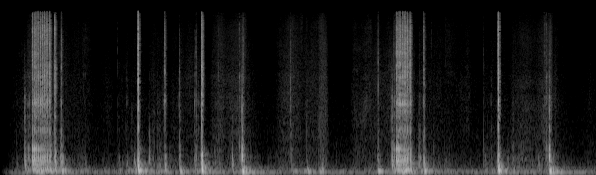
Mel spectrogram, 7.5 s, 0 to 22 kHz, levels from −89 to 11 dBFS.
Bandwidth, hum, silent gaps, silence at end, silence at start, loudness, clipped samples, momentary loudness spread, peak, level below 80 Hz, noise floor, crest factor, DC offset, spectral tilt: 17 kHz; none; none; 0.15 s; 0.3 s; -27 LUFS; under 0.1%; 22 LU; -4 dBFS; -44 dBFS; -52 dBFS; 26 dB; under 0.1%; -4 dB/octave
